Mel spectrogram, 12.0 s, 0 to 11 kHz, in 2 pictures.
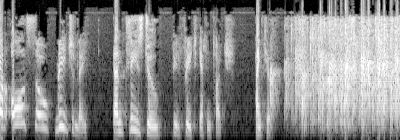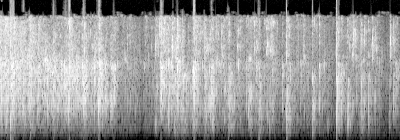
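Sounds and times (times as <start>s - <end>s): audience applauding: 4.1s - 12.0s.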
